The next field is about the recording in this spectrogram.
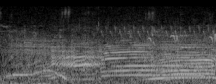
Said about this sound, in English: And these cows, what the hell?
